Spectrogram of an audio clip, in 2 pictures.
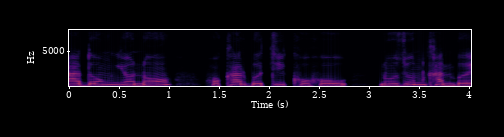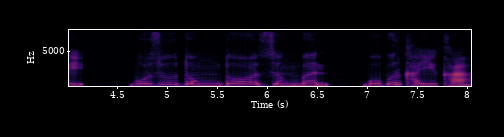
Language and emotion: Bodo, neutral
